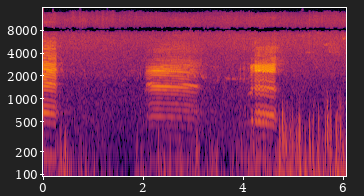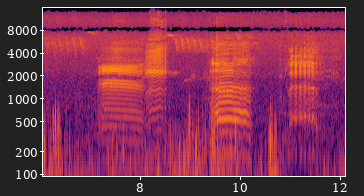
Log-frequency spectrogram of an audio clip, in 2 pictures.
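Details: Flock of Zwartbles sheep on a regenerative County Kilkenny farm in Ireland, vocal while expecting a move to fresh pasture; repeated quavering bleats from several animals, spaced irregularly over twelve seconds, with steady low rustling and footsteps between.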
